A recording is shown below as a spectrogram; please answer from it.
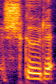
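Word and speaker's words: Škoda: And then you've got the Scoda Epic.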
